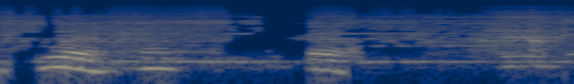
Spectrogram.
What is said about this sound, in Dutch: Als uh, hier de stofzuiger zo uit is, gaan we beginnen.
